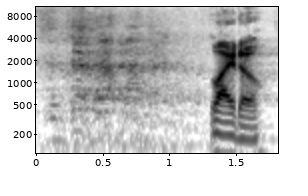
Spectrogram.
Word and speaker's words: Lido: starting point is different what's the right way to pronounce lido lido and and the reason for that is the guy who who created it calls it lido so that's the only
